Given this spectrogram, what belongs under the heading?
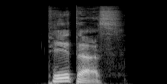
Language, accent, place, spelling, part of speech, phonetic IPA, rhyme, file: German, Germany, Berlin, Täters, noun, [ˈtɛːtɐs], -ɛːtɐs, De-Täters.ogg
- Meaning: genitive singular of Täter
